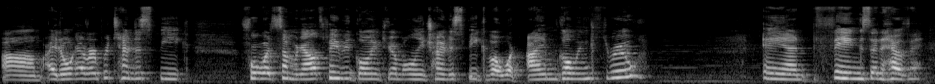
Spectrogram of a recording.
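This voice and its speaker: Blunt, mouthy grieving woman, slightly high voice. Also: unhurried, fairly bright tone, faint music behind. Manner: blunt, mouthy, swears freely, emotional. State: grieving, short of breath at times. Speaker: podcast host. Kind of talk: personal grief monologue.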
